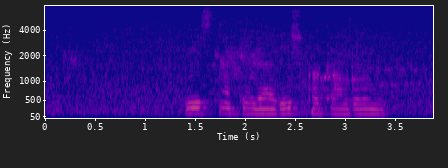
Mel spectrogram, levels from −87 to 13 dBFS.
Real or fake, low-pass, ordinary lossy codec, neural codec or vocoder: fake; none; none; codec, 16 kHz, 4 kbps, X-Codec, HuBERT features, trained on general audio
